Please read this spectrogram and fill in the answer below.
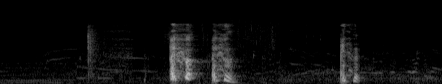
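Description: A person coughing: a light cough about a second in, two loud harsh coughs close together around two seconds, and a short one near the end.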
